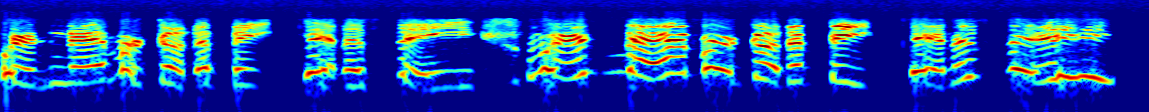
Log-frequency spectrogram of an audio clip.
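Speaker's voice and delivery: very high voice, weeping in despair. Retelling what a crying friend said after the game: imitating a friend crying. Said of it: "as he just cried his eyes out".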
